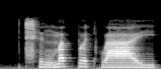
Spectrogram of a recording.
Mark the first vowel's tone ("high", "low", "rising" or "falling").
low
